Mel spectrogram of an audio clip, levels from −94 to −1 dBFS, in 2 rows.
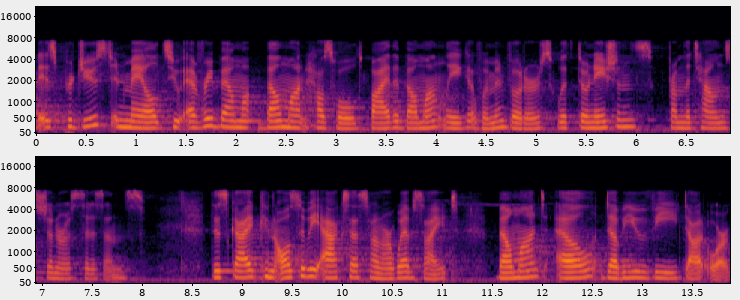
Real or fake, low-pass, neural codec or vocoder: real; 7.2 kHz; none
